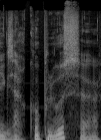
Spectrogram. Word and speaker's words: Exarchopoulos: Oui, Quentin Dupieux, qui fait un film par an, à peu près, depuis des années, avec principalement une énorme performance d'Adèle Exarchopoulos, sans l'écorcher son nom, bravo.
